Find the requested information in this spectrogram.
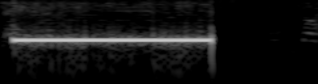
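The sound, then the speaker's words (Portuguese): A telephone busy signal gives one steady, mid-pitched tone lasting about a second, which then cuts off into near silence with a faint sound at the very end. “O telefone encontra-se ocupado. Por favor, tente mais tarde.”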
